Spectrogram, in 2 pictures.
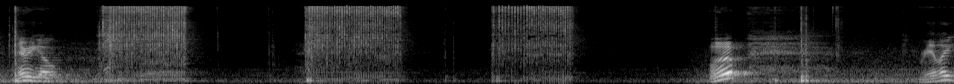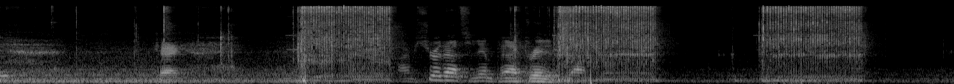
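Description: A cordless impact driver whirs and hammers in short bursts, tightening bolts.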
